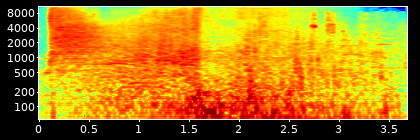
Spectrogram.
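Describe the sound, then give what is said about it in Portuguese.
A loud whip crack snaps sharply at the start, then gives way to a heavy booming rumble and hiss that swells and fades slowly, like a dramatic sound effect with no voices. “depois que eu terminei de conjurar, é, chicoteei o esqueleto de cima para baixo, assim, cacando é, bem no meio de tudo, como rachou o crânio, rachou tudo, como se tivesse sido assim, um chicote de aço decente.”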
